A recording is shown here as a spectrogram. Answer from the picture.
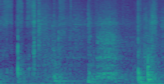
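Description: Fingers rubbing and tapping paper stickers down onto a planner page: faint rubbing with a few small clicks and taps.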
